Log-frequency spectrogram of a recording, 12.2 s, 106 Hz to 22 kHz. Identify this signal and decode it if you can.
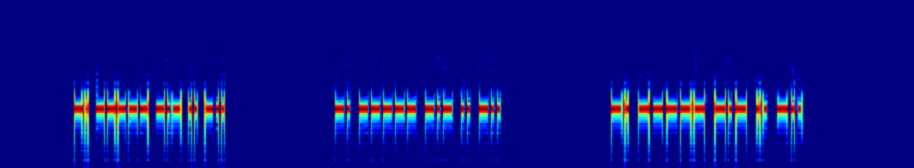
Morse code, heard as a keyed tone, about 30 wpm, 700 Hz. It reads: N0KID N0KID N0KID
